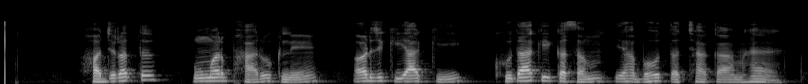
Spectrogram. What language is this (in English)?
Hindi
